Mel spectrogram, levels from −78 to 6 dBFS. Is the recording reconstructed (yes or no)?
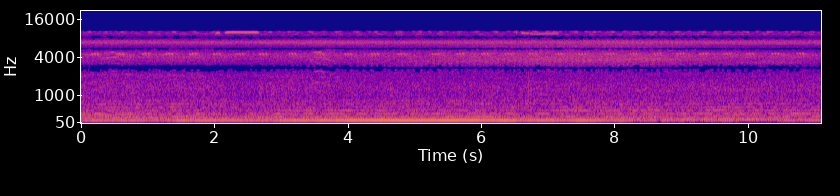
no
